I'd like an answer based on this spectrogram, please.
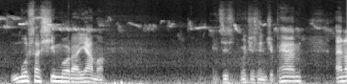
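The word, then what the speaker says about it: Musashimurayama: So I'm gonna try my best to pronounce that word, because it's like a long Japanese word. It's Musashi Murayama. It's Musashi Murayama.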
